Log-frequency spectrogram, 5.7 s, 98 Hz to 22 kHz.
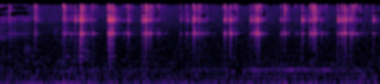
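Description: A tall, clear, hollow and empty cut glass jar with a diamond pattern is held in both hands and tapped with long nails. The result is a quick, irregular run of short, bright clinks with a steady ring near 2.5 kHz and higher sparkle above it. Each tap dies away almost at once over a soft low background hum.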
